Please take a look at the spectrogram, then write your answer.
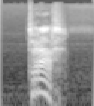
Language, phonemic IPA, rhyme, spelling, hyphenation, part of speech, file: Dutch, /traːx/, -aːx, traag, traag, adjective, Nl-traag.ogg
- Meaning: slow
